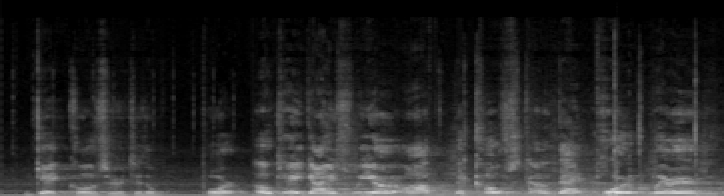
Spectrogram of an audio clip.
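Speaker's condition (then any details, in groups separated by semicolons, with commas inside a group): Cerebral palsy; only one hand usable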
